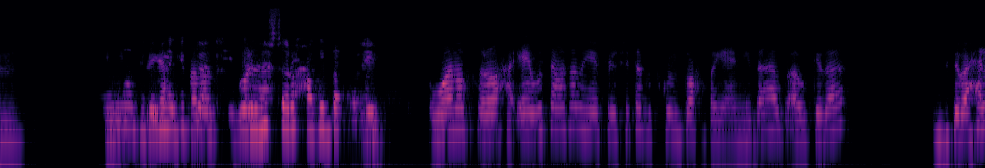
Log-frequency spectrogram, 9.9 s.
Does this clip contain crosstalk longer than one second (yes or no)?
yes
